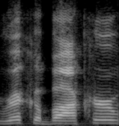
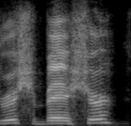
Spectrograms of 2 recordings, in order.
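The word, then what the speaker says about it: Richebächer: Um, I've actually met Kurt Rickabbacher, which is actually pronounced Rishbasher. Kurt Rickbacher, the German um a year before I started the newsletter.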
